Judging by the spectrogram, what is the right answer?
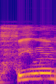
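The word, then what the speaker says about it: Thielen: yards and then the the Vikings receiving a feelin is how you say his name I know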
